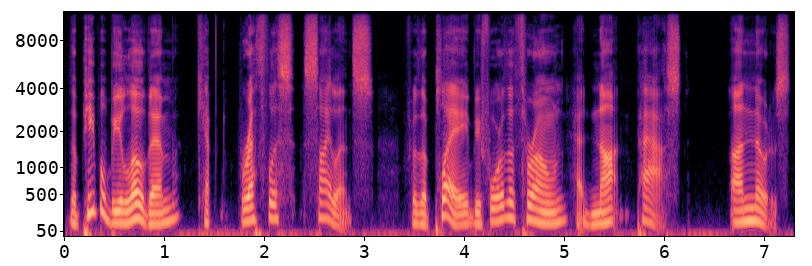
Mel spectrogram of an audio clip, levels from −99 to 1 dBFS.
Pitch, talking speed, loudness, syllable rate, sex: 150 Hz, 140 wpm, -20 LUFS, 4.8 syllables/s, male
